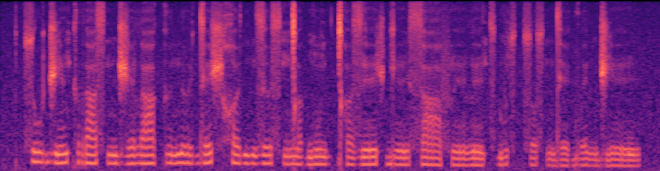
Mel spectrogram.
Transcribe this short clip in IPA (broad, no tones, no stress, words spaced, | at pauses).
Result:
t͡sud͡ʒẽ kras nd͡ʒelakɨ nɨy̯deʃχɨd nzɨs ŋ͡ǀɐɡũdǀʰɐ zẽʃ ɡjẽi̯safẽ lẽt͡sɡũs t͡sosndeɡwe nd͡ʒẽi̯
